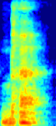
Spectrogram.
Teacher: this bha is the fourth letter in the pa class of consonants, pa varga consonants. It has to be aspirated.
